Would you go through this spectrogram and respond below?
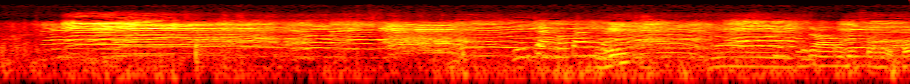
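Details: Merino sheep from a Hungarian import flock while a customer from Türkiye makes a selection; many overlapping, wavering bleats sound almost continuously from the flock, with human speech mixed in.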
